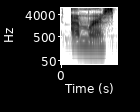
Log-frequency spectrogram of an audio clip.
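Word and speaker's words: Emrys: And, while I didn't get an answer, I did ask if Emris, pronounced Emris by the way, was romanceable, and again, I didn't get an answer.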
